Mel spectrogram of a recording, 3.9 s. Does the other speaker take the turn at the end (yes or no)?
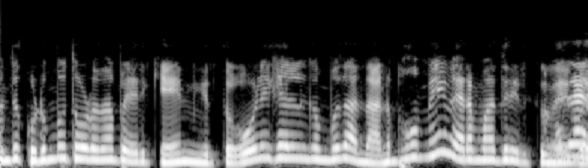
yes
